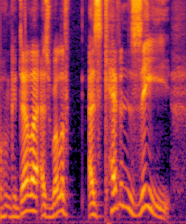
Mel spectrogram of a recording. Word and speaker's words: Tse: as well as Kevin Z, which is spelt TSE. I believe that pronounces as Z, but correct me if I'm wrong.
